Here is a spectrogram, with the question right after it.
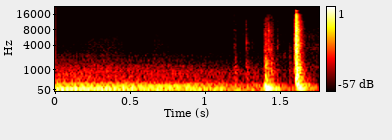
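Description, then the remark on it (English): A car engine idles with a low rumble, then cuts out, followed by two sharp clunks of a car door opening and shutting as the driver gets out after driving to a mask store. No one speaks. “As you emerge from your car, and you know, there's just more sort of partying going on in the streets.”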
